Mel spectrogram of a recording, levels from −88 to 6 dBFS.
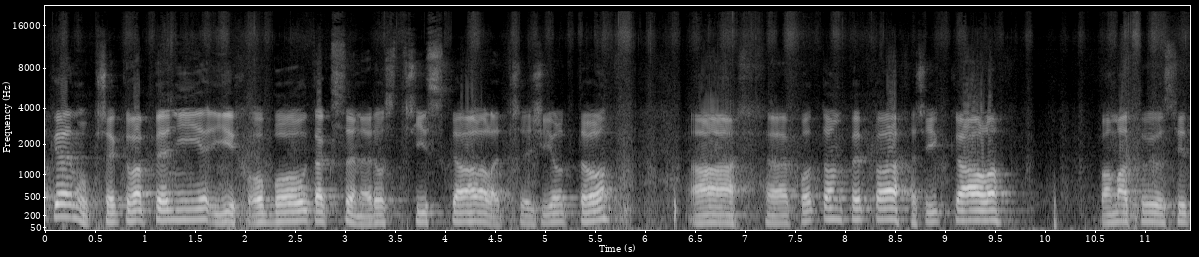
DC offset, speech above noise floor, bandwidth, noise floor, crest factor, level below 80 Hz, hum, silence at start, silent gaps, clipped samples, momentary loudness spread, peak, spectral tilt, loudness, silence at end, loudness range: under 0.1%; 22 dB; over 20 kHz; -41 dBFS; 16 dB; -50 dBFS; none; 0 s; none; under 0.1%; 11 LU; -4 dBFS; -6.5 dB/octave; -20 LUFS; 0 s; 3 LU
